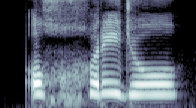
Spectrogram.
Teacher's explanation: خا حروف تفخیم میں سے ہے تو ہم حرف الخا کو موٹی آواز میں پڑھیں گے. کیونکہ یہاں خا ساکن ہے تو ہمیں خا کو ہمزے سے بھی پڑھنا ہے. ہمزے کا معنی ہے حرف کی آواز ایسے کمزور ہو کہ اس میں پستی پائی جائے. · را کے نیچے زیر ہے. یہاں را کا حکم ہے ترقیق تو ہم حرف را کو پتلی آواز میں پڑھیں گے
